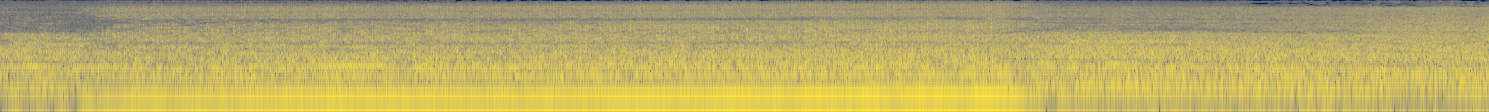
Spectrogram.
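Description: A tractor engine idles steadily and loudly nearby with a deep, continuous rumble and no talking, its tone shifting slightly partway through.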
